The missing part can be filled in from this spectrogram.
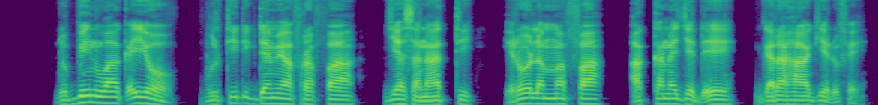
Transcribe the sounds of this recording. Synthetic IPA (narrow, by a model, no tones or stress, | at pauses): d̪ʊbːiːnwaːkʼɐjːo̞ː | bʊlt̪iːd̪ɪɡ̚d̪ɐmiːɐfʊɾɐfːaː | d͡ʒɪɐsɐnaːt̪ːɪ | jɛ̰ɾo̞ːlɐmːɐfːaː | ʔɐ̰kːɐnɐd͡ʒɛᶑe̞ː | ɡɐɾɐɦaːɡɪɐᶑʊfɛ̰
